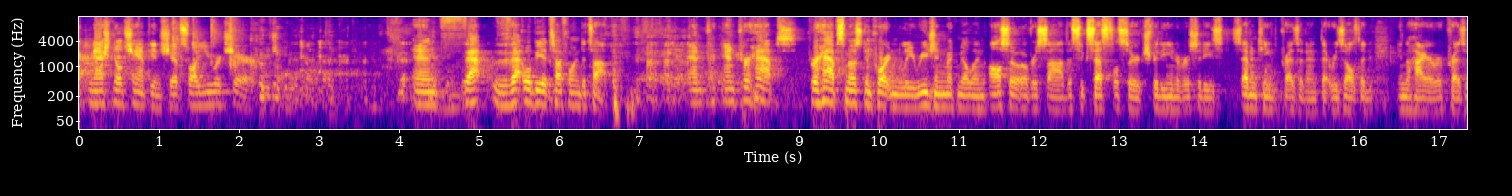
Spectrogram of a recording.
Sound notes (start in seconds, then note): 1.1 laughing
